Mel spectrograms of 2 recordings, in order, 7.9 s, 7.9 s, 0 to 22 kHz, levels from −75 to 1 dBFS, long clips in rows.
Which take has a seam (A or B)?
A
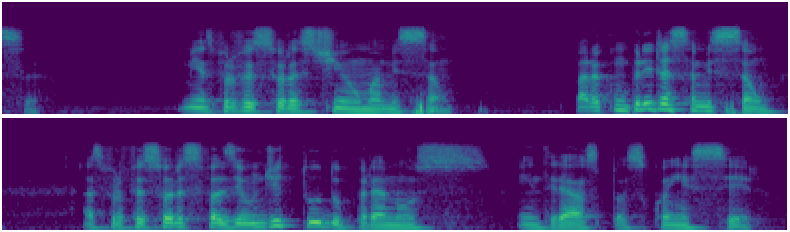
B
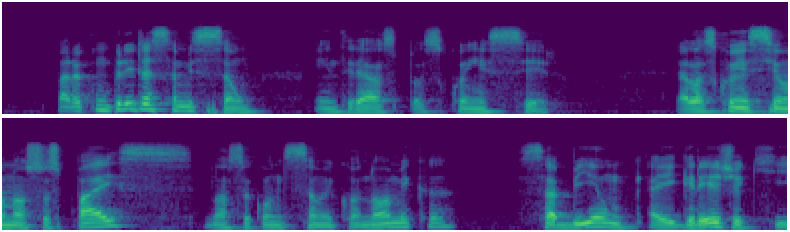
B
